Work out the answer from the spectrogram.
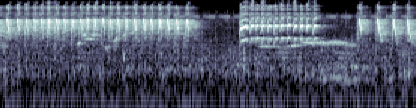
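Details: Rapid 'tembakan rapat' song of a female cucak cungkok bulbul in an aviary, a tutor bird for magpie robins: a fast run of thin high chirps, a short gap, a buzzy rattling trill, then more chirps.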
